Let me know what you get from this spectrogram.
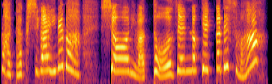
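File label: WIN Japanese, Voice; GF Alarm; Kolibri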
